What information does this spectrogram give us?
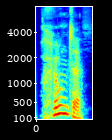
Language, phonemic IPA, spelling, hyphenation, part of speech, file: Dutch, /ˈɣrun.tə/, groente, groen‧te, noun, Nl-groente.ogg
- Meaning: 1. vegetables 2. a (type of) vegetable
